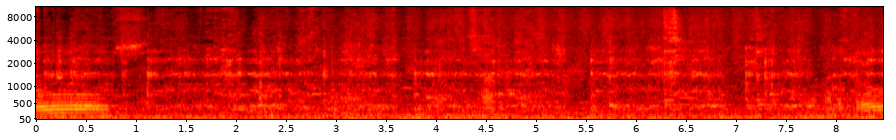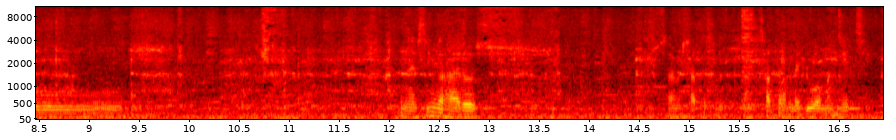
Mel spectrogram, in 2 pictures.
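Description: A spoon scrapes and clinks against a metal pot while stirring.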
